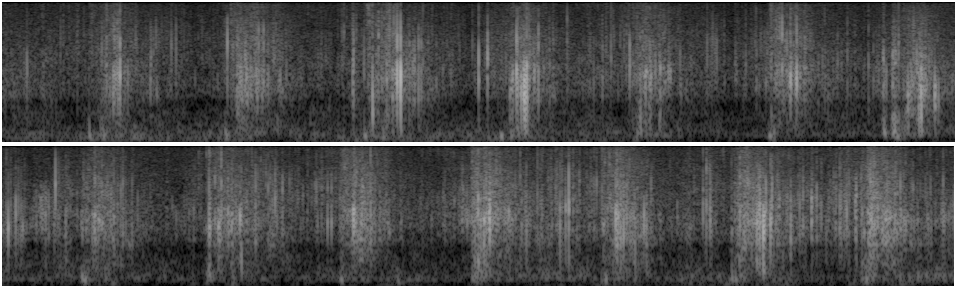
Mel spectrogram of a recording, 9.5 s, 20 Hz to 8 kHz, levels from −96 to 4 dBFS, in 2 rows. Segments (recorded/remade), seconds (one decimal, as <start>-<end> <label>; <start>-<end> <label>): 0.0-4.9 recorded; 4.9-5.6 remade; 5.6-6.4 recorded; 6.4-9.1 remade; 9.1-9.5 recorded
